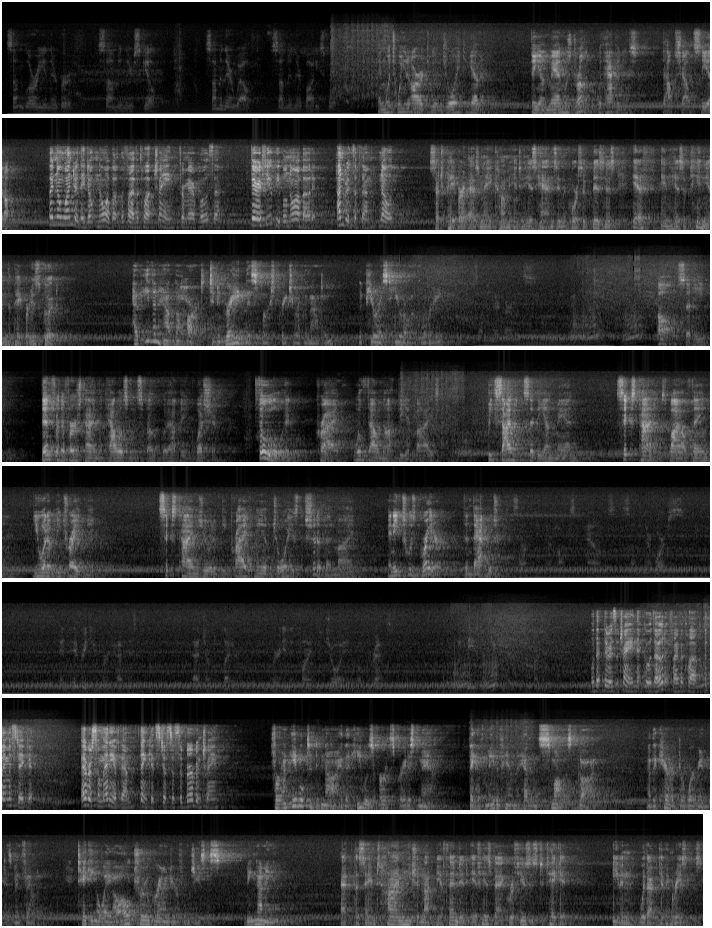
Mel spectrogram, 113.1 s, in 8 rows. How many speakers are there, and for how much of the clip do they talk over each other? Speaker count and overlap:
five, no overlap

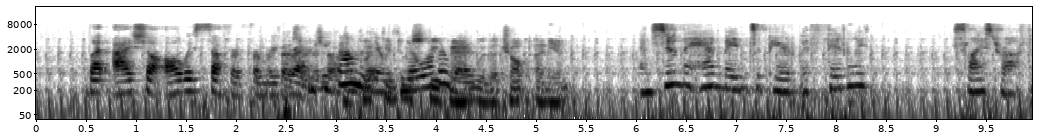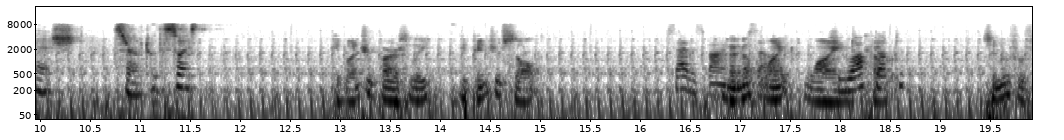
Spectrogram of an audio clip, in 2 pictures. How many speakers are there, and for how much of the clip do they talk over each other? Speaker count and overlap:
five, about 22%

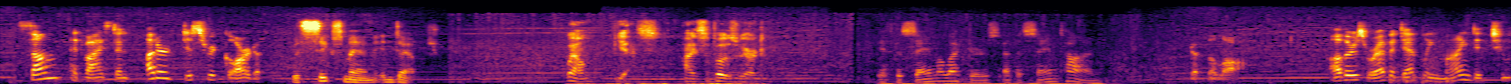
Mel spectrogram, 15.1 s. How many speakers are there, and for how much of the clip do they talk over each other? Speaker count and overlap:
four, no overlap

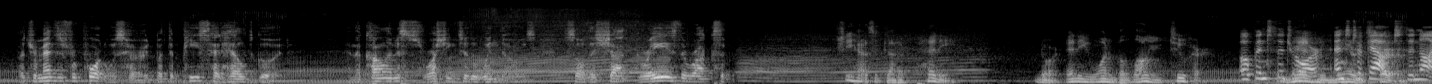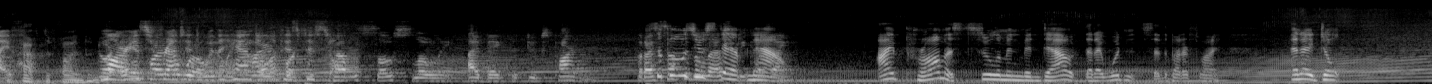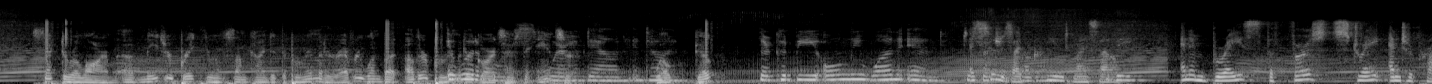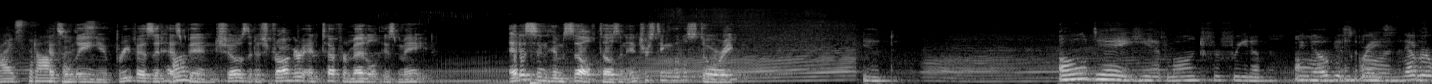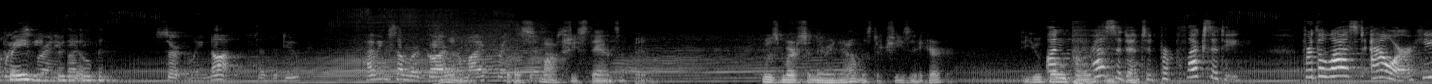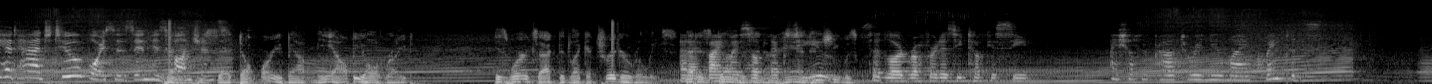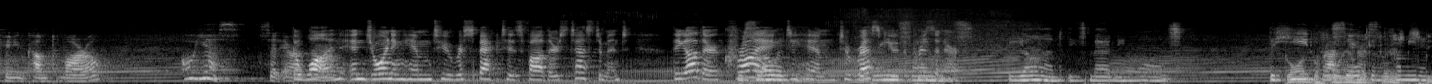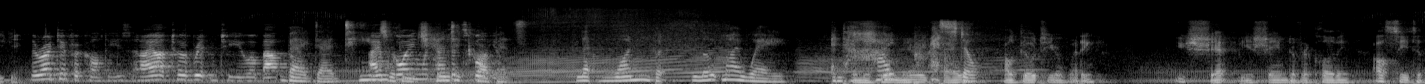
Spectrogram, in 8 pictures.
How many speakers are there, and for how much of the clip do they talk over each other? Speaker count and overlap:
nine, about 25%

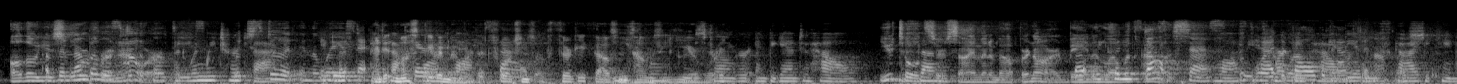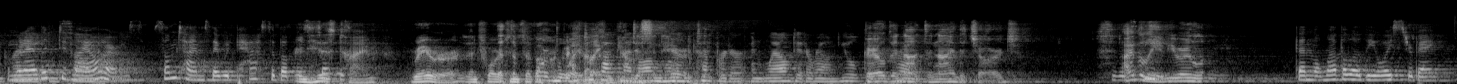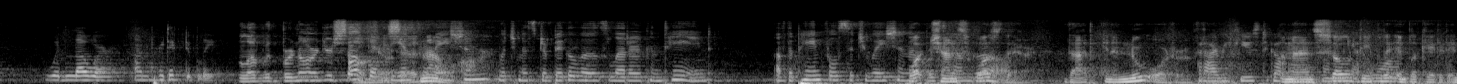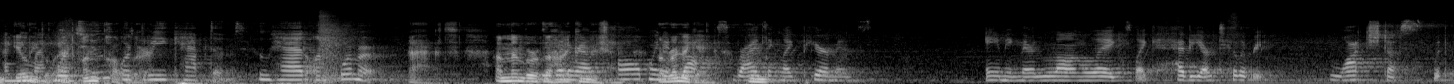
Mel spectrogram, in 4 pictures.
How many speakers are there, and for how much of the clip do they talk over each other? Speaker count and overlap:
five, about 46%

